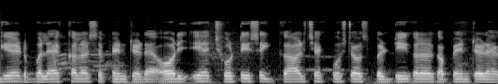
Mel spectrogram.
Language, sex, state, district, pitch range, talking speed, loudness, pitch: Hindi, male, Chandigarh, Chandigarh, 125-135 Hz, 230 wpm, -17 LUFS, 130 Hz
